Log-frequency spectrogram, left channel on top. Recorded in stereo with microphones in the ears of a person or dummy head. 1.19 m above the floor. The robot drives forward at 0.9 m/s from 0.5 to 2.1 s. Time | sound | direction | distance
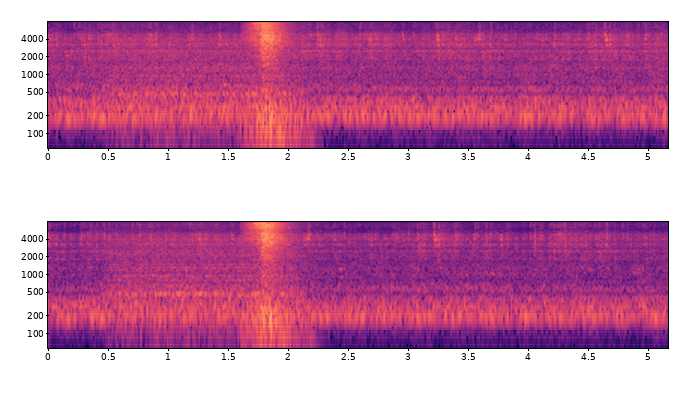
1.6 | a whoosh | 15° right (ahead or behind) | 0.8 m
